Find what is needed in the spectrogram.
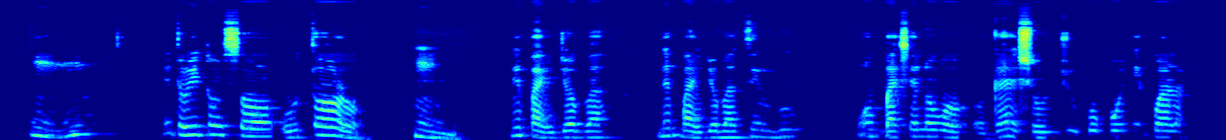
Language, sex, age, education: Yoruba, female, 46-60, tertiary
